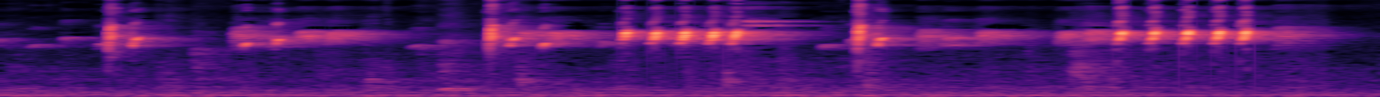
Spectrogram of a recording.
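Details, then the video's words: European goldfinch singing in the tiwawati and libasad song styles: high buzzy drawn-out notes broken by quick bright ticking bursts of four or five notes, phrases repeating about every two seconds, with no other sounds noticeable. "مقنين(حسون) تيواواطي ليباساد"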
